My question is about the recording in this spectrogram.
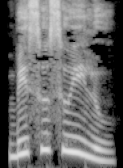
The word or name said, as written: ಬಿಸುಸುಯ್ಲು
